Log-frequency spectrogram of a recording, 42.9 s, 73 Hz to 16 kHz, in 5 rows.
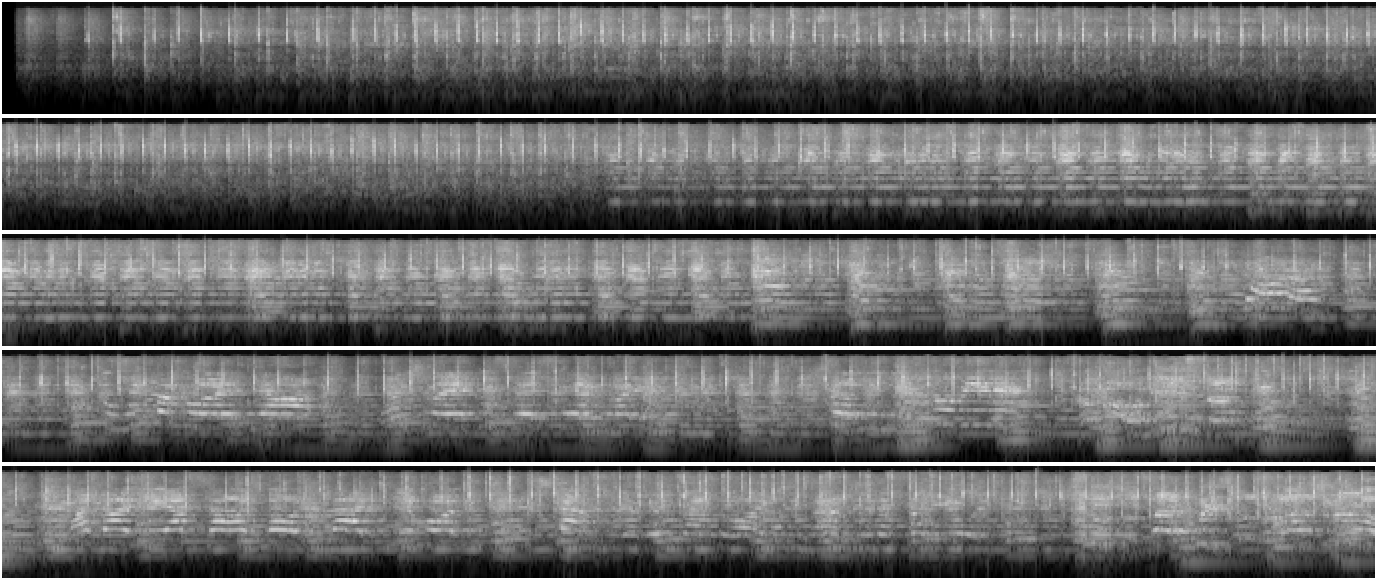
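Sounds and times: rapid dry clicks: 0.1 - 42.9
string ensemble playing: 1.6 - 42.9.

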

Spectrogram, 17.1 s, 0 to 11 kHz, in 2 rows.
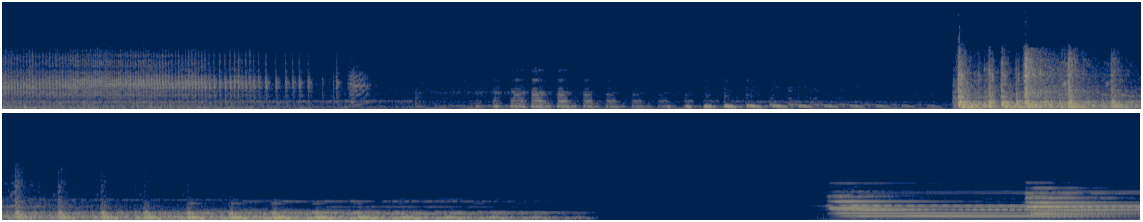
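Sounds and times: person laughing: 3.3 - 7.2.

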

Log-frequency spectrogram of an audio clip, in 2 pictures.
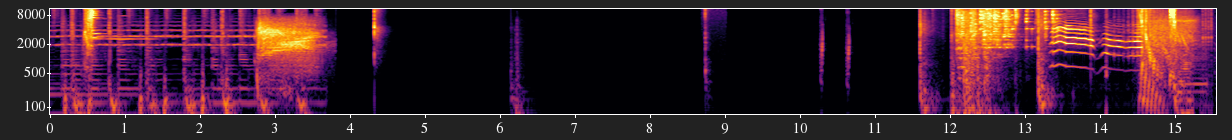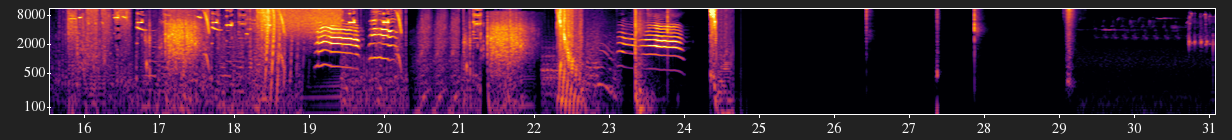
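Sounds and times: table crashing and breaking: 12.1 - 13.6
cartoon sound effect: 13.3 - 15.4, 18.3 - 20.3, 22.5 - 24.0
cat-like meow: 13.4 - 15.0, 19.1 - 20.3, 23.0 - 24.1.

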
